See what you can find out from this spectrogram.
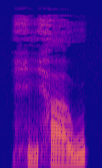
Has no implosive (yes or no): yes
